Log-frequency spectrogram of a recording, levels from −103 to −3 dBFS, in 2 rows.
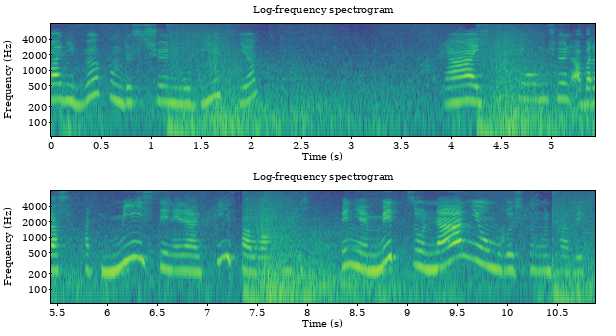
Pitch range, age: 240-295 Hz, 20-39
